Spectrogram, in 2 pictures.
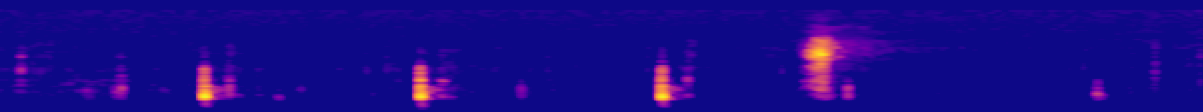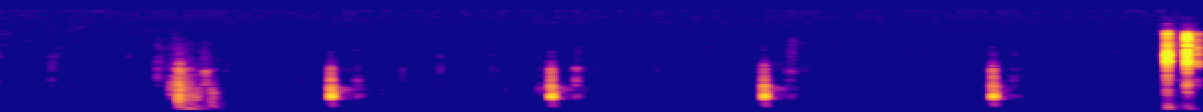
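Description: Boots step slowly and steadily across a wooden floor.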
